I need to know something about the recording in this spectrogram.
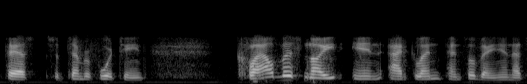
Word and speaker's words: Atglen: Cloudless night at Glen, Pennsylvania, and that's spelled ATGLEN, at Glen, Pennsylvania.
